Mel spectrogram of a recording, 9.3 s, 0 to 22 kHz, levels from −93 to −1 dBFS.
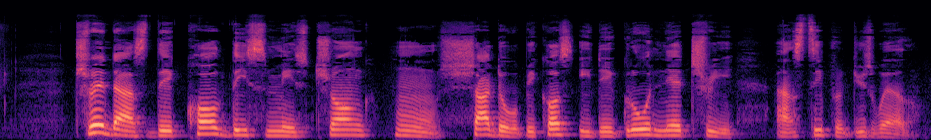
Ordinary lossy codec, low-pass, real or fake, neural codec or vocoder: AAC, 48 kbps; 14.4 kHz; real; none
